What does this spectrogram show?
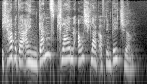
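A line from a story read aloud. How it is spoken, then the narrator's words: Calling out. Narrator (German): rief er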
